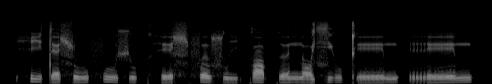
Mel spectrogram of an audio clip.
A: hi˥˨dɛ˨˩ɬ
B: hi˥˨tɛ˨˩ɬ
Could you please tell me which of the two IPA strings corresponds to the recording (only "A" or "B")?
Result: B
